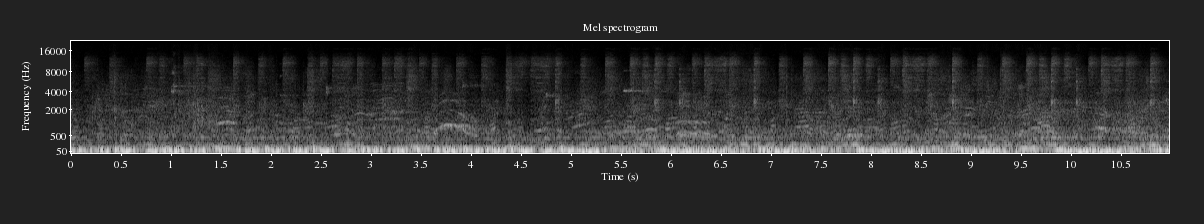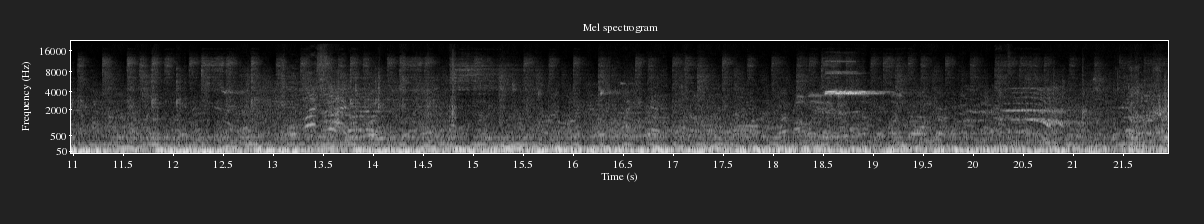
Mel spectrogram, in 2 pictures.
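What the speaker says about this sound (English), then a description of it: "Big crowd from Minneapolis here on this side compared to Sacred Heart on the other side" Crowd hubbub fills a gym at a high school girls basketball game between Minneapolis and Sacred Heart, a steady dense babble of many voices with occasional shouts and bounces, continuous and fairly loud throughout.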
